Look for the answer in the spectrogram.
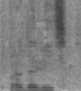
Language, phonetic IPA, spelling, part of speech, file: Russian, [prədɐˈvʲitʲ], продавить, verb, Ru-продавить.ogg
- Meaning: 1. to crush/break through, to squeeze/press through 2. to cause to sink 3. to press (for), to ram, to win, to bring off, to put across, to push (through)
